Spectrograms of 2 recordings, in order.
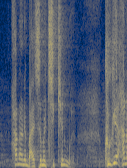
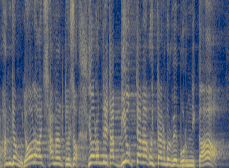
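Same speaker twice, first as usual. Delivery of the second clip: rebuking shout; 8 semitones higher than usual. Real, not acted. Pastor rebuking the church.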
